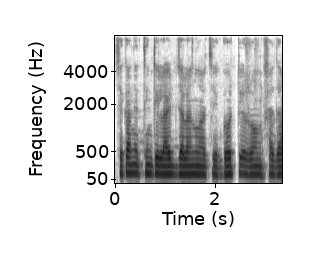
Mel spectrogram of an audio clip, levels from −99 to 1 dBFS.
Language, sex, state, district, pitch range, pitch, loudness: Bengali, male, Assam, Hailakandi, 115-125 Hz, 120 Hz, -15 LUFS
